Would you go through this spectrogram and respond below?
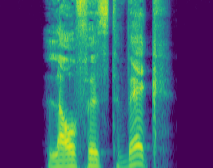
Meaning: second-person singular subjunctive I of weglaufen
- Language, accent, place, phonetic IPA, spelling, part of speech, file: German, Germany, Berlin, [ˌlaʊ̯fəst ˈvɛk], laufest weg, verb, De-laufest weg.ogg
